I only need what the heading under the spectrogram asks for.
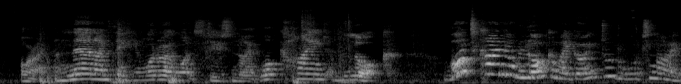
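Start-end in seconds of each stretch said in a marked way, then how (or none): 4.5-6.8 random fake German accent, very high pitch. Wondering aloud what to do next, in a put-on German accent. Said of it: "I suddenly put on a German accent".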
